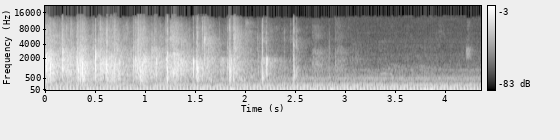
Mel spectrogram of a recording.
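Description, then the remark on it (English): An audience claps their hands in a burst of applause that is dense and lively at first, then thins to a few scattered claps and fades out over a steady low hum. “Ooh, the hand clap standing.”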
